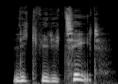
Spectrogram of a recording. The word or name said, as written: likviditet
